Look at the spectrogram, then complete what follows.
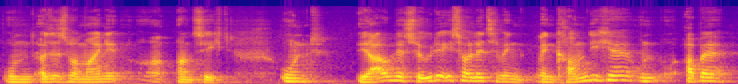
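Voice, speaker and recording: A man's voice: mid-range voice, fast. An older man with a Franconian accent, chatting as a comedian guest in a small office room, with lots of restarts as he talks. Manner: chatty, lots of restarts, gestures while talking. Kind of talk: casual interview chat. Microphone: table microphone.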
